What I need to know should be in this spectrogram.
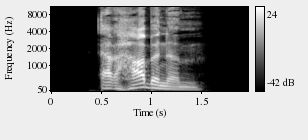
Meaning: strong dative masculine/neuter singular of erhaben
- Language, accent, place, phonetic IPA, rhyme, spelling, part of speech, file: German, Germany, Berlin, [ˌɛɐ̯ˈhaːbənəm], -aːbənəm, erhabenem, adjective, De-erhabenem.ogg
